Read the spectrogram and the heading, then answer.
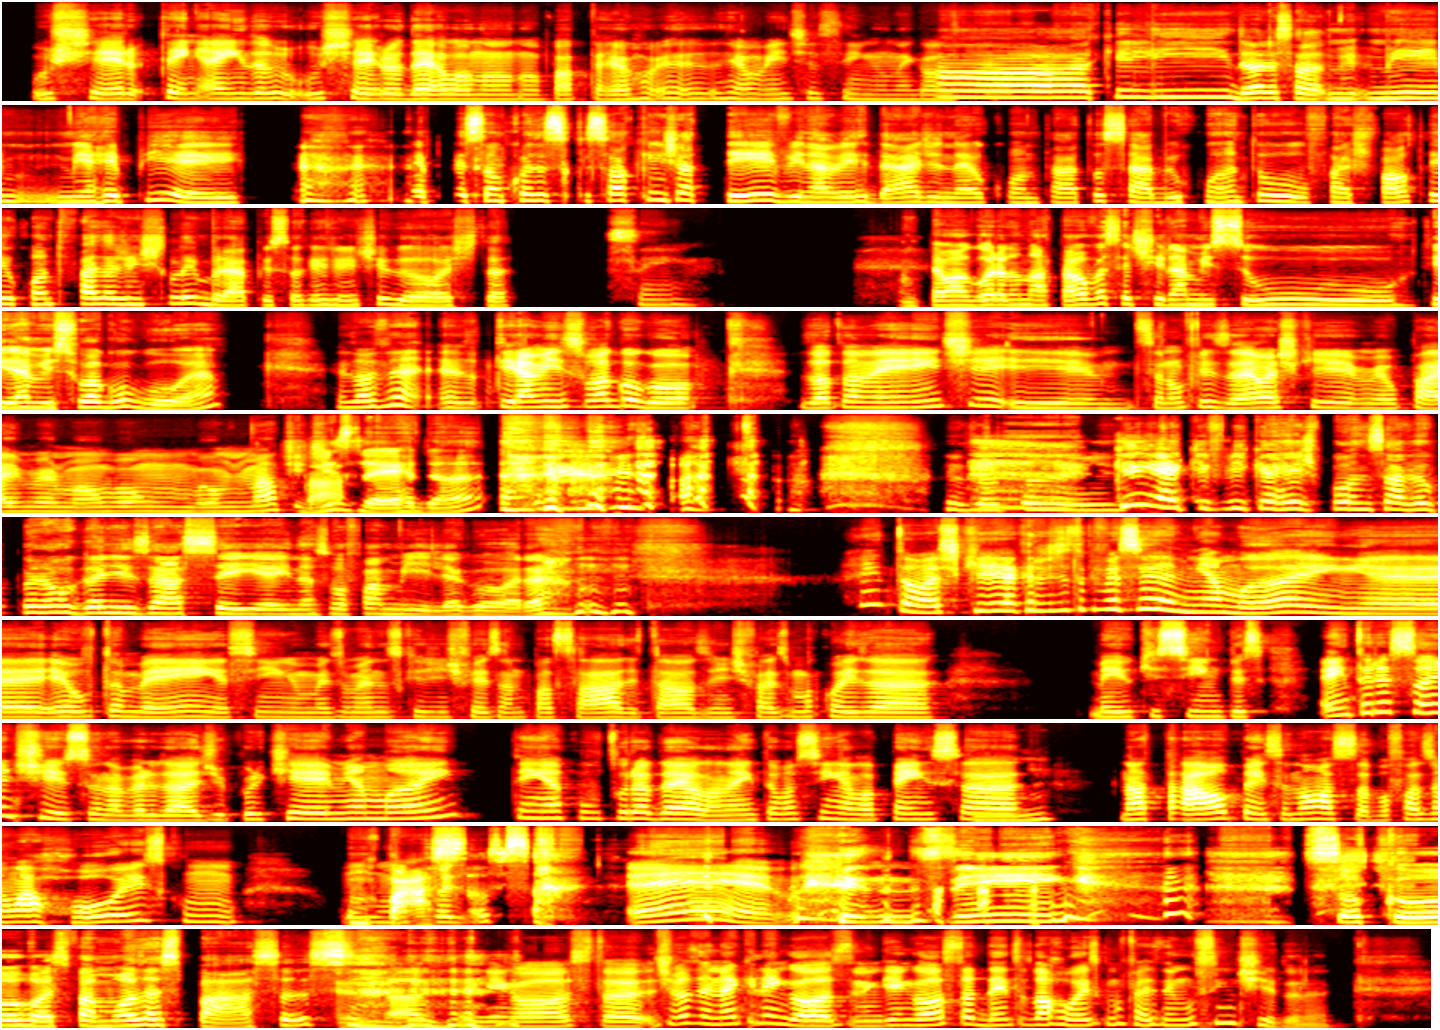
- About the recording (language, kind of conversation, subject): Portuguese, podcast, Tem alguma receita de família que virou ritual?
- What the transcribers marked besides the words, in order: laugh; laugh; laughing while speaking: "Exato"; laugh; laugh; laughing while speaking: "é, sim"; laugh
